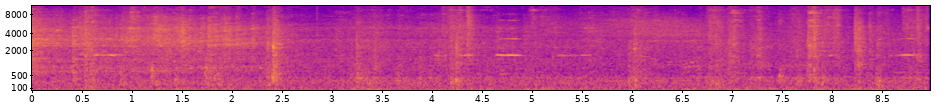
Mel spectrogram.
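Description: A train passes on the railway track at Rohri station, a loud, continuous rumble with repeated rhythmic clickety-clack of wheels over rail joints and occasional faint squeals, with no talk.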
